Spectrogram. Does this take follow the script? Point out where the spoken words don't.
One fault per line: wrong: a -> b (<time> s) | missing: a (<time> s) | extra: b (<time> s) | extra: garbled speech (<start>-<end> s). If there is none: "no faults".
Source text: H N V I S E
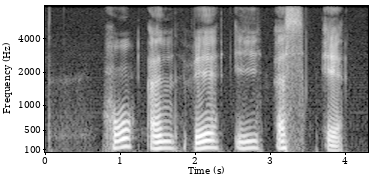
no faults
